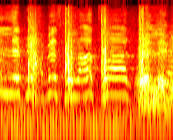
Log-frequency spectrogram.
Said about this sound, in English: Every Friday, crowds of Egyptians gather in Cairo to chant slogans against their military rulers.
